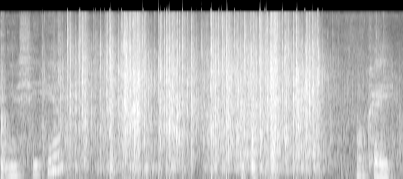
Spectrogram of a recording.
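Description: Plastic film crinkles and rustles under a hand.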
